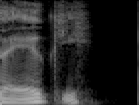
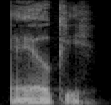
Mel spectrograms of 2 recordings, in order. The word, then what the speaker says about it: Aoki: Devon Okoye. She's the right here. But yeah. – Hey, no, it's Aoki. Aoki. Like Steve Aoki.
